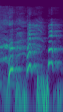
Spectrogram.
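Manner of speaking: sudden squeaky high laugh; high burst of laughter. Real, not acted. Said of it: "Don't laugh again".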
